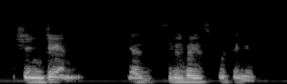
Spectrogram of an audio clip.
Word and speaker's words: Shenzhen: It's it's Shenzhen for a Kenyan, Yes. but it's Shenzhen for a Chinese person. Shenzhen.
